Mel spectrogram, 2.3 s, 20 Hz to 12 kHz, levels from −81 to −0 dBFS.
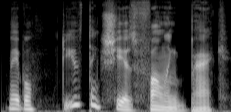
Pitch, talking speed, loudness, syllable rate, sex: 115 Hz, 210 wpm, -19 LUFS, 5.2 syllables/s, male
